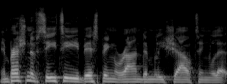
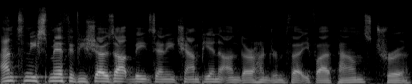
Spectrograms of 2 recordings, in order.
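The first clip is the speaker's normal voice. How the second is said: ordinary talk, nothing marked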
